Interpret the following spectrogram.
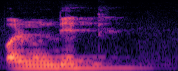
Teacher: जब हम बोलेंगे पंडित, तो अण की ध्वनि अपने आप निकल कर आएगी पंडित। ठीक है दोस्तों, क्योंकि इससे अनुस्वार से अगला वर्ण हमारा जो है वह है ट वर्ग का है, ड, तो उसका पंचम वर्ण खुद ब खुद बन जाएगा और अनुस्वार के चिन्ह पर चला जाएगा।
